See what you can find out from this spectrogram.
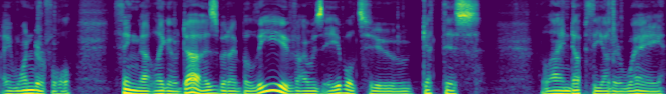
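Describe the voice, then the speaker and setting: A middle-aged man giving a casual hands-on review, speaking in a halting, hesitant way with frequent pauses. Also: sits low, darkish tone, no room sound. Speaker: toy review channel host.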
